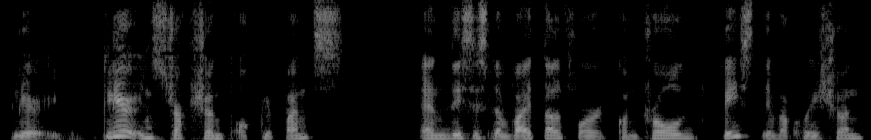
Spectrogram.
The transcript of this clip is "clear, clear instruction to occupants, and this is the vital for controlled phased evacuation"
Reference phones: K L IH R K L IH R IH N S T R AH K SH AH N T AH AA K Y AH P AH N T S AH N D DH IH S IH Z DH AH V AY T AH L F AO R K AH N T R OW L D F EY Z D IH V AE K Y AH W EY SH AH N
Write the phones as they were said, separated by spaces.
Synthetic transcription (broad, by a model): K L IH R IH R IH N S T R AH K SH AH N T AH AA K Y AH P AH N T S AH N D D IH S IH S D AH V AY T AH L F AO R K AH N T R OW L D F EY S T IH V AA K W EY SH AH N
